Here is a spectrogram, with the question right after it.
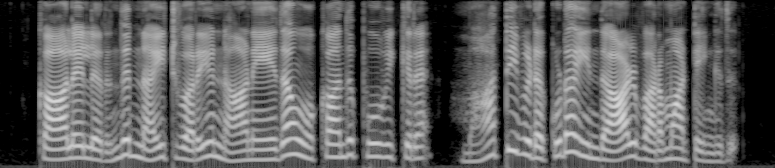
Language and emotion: Tamil, sad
